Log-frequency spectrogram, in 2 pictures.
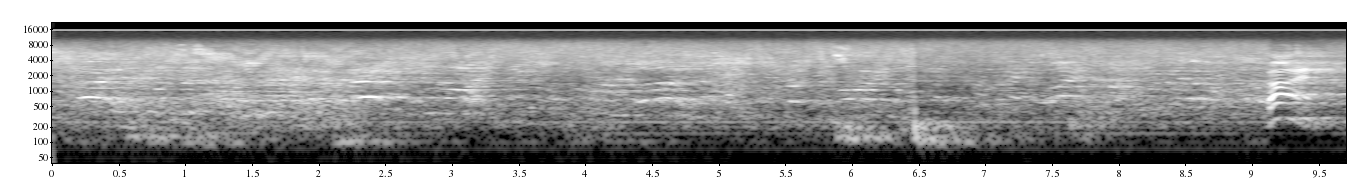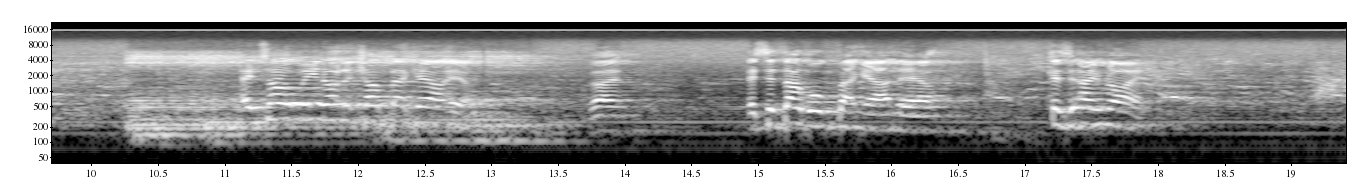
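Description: A young man speaks into a microphone over a loudspeaker, echoing in a hall.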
